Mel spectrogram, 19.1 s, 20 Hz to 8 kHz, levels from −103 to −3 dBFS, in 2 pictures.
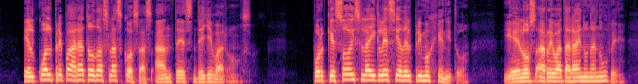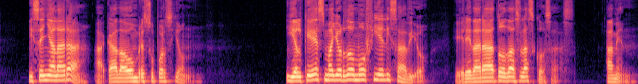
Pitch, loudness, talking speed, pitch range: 145 Hz, -15 LUFS, 130 wpm, 125-170 Hz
